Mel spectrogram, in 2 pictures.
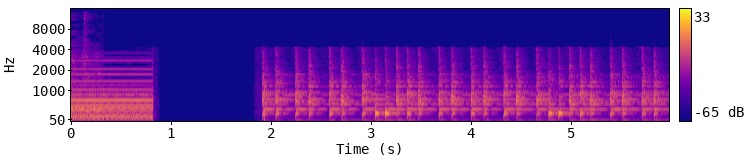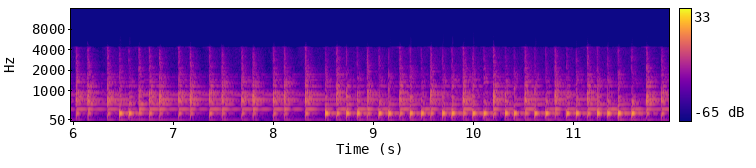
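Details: Rhythmic percussive music with wood-block and drum beats plays steadily after a brief opening burst and a one-second gap of silence.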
